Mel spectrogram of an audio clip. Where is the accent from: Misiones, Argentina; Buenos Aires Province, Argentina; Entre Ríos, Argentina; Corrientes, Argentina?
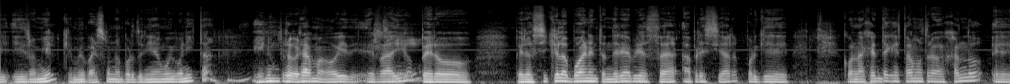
Misiones, Argentina; yo vengo de la provincia de Misiones, estoy comenzando este camino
